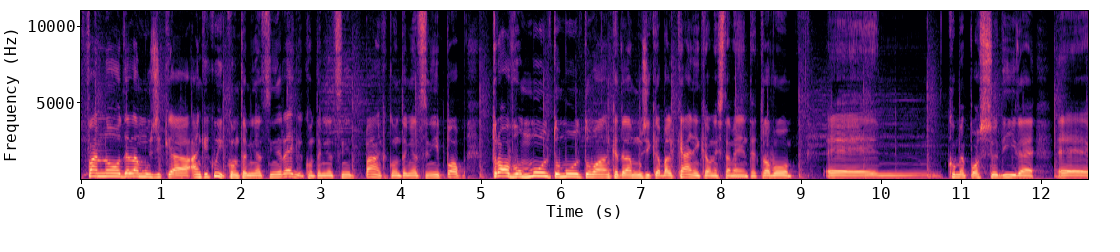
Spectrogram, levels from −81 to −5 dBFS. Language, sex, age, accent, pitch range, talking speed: Italian, male, 20-39, native, 120-170 Hz, 125 wpm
